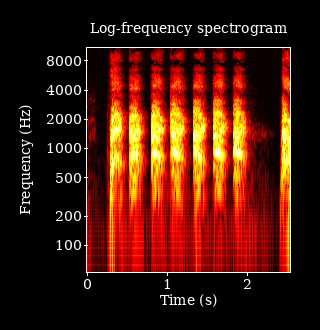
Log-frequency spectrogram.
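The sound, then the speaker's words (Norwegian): A man imitates a small dog, not a labrador, with seven quick, evenly spaced yaps, then a short pause before one more. The sound is loud, with no other talking. “Har du hørt bjeffinga mi? Ja. Vil du høre? Det, det, er, det er, ikke labrador, det er litt mindre hund.”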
